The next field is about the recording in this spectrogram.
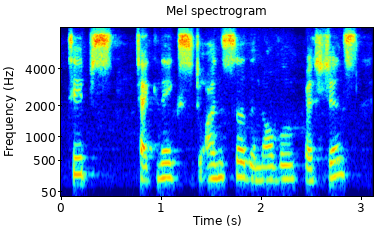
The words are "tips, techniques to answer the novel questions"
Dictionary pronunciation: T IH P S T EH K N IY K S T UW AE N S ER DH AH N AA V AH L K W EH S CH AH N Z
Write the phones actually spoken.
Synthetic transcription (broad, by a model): T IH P S T EH K N IY K S T UW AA N S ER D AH N AA V AH L K W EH S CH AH N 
